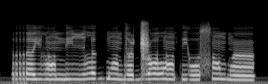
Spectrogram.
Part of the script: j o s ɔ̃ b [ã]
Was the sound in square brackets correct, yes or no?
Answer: no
